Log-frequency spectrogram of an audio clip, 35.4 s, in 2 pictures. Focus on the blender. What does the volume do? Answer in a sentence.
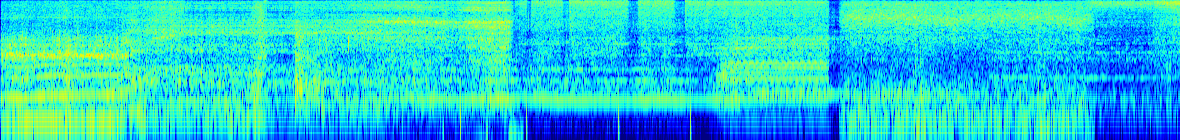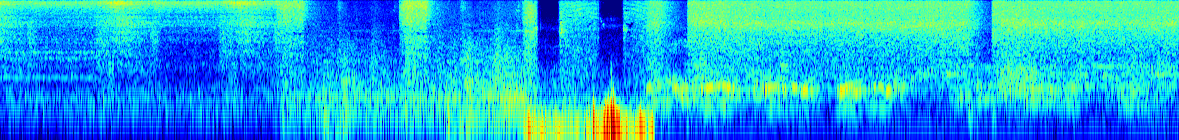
The volume of the blender goes down.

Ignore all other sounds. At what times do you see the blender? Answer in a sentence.
You can hear the blender from 0.0 to 19.4 s.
